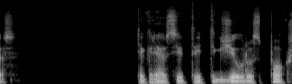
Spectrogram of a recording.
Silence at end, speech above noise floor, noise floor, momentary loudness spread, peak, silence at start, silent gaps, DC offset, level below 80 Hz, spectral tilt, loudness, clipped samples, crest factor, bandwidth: 0 s; over 68 dB; under -90 dBFS; 8 LU; -4 dBFS; 0 s; 0.22-1.33 s; under 0.1%; -38 dBFS; -6 dB/octave; -23 LUFS; under 0.1%; 20 dB; 16 kHz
